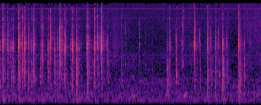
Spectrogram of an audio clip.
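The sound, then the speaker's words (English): Typing on a computer keyboard as a custom string is entered, many quick, irregular key clicks in rapid bursts, clear and alone without any voices. “I'm also going to connect to the configuration partition. Same deal, we're going to have to type in a custom string.”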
